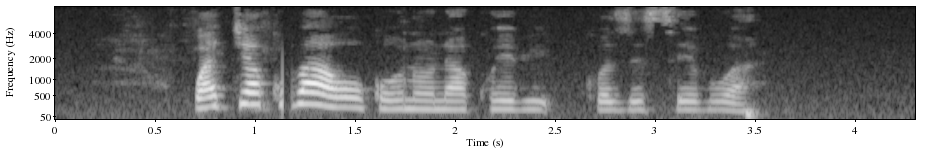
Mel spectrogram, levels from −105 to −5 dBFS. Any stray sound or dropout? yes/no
yes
